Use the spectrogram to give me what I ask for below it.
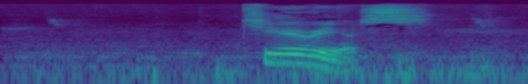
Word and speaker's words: curious: i'll say it aloud where's the stress curious so we put it on the first syllable who's curious to see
